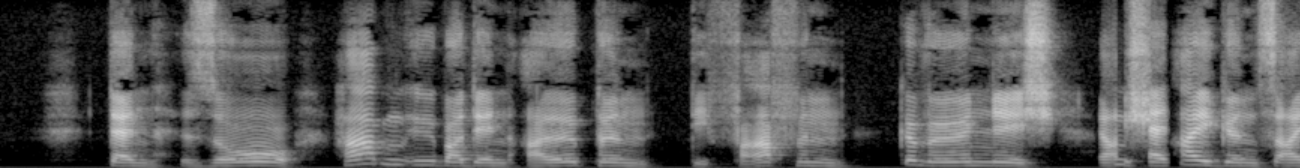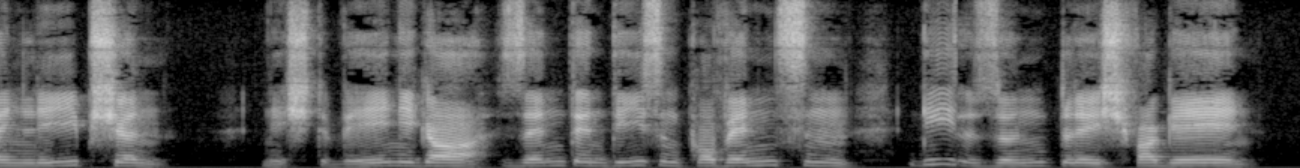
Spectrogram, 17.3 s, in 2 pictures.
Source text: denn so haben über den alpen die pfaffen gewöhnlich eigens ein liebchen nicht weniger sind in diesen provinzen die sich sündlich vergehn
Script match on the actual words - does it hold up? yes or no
no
